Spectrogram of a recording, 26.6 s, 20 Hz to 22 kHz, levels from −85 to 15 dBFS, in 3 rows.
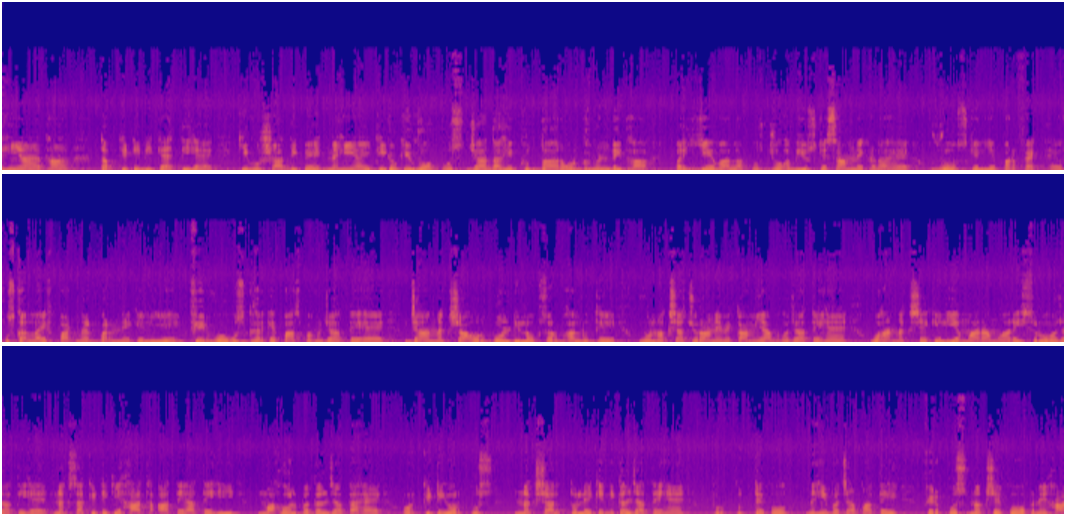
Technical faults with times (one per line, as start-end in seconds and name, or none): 0.00-26.55 mains buzz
